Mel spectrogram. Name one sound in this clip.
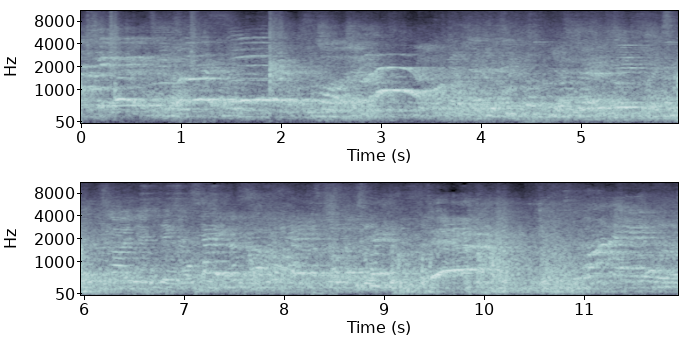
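A crowd cheers and chants loudly in an echoing hall.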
